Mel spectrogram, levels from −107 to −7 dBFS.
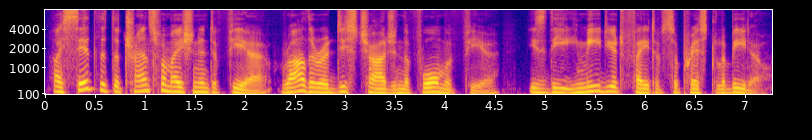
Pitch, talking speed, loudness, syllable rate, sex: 145 Hz, 180 wpm, -18 LUFS, 5.3 syllables/s, male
